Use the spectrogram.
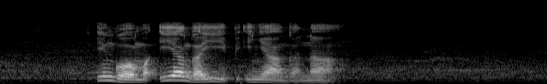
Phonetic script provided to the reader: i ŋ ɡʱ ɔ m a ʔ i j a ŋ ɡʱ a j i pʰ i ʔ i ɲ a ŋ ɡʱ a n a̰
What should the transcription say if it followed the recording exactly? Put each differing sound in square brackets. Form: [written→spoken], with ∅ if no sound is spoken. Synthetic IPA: i ŋ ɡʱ ɔ m a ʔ i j a ŋ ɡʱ a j i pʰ i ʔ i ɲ a ŋ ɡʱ a n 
